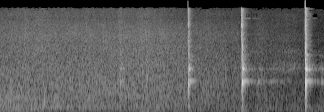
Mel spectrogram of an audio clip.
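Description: Three sharp metallic hammer strikes as a new unak, or seal hook, is hammered, each leaving a brief bright ring, land at an uneven, slow pace over a steady wash of wind and surf, with no one speaking.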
